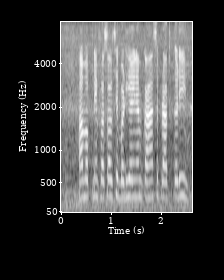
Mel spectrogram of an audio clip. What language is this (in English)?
Magahi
